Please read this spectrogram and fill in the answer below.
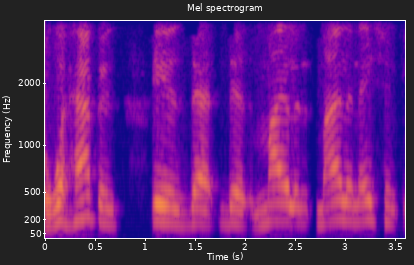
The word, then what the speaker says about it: Myelination: But the point is, that's all to come back to this, that it's called myelination. Myelination. I believe it's spelled M-Y-L-E-N-A-T-I-O-N.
